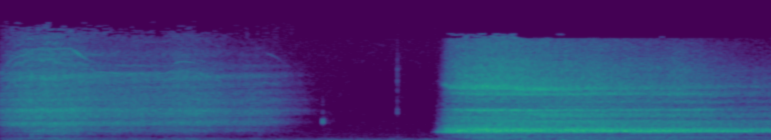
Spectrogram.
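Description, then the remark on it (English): Deep breathing during a meditation: a long, airy exhale fades into a brief pause, then a loud, steady inhale draws in sharply and continues to the end. No one speaks. “We can start this meditation by just taking a couple of deep breaths and just inhale and exhale. And we can do a couple more. Inhale. One more. Inhale.”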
